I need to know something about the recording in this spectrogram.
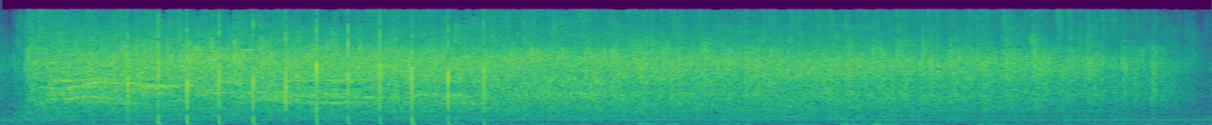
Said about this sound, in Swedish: Så ett jättetack från oss för de här åren eh, och allt gott i din nya tjänst. Nu applåderar vi.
